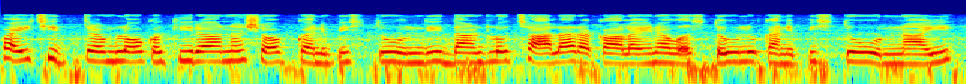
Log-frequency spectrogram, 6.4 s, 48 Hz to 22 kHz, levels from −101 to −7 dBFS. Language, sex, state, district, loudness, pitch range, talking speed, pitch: Telugu, female, Telangana, Mahabubabad, -15 LUFS, 230-255 Hz, 110 wpm, 245 Hz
